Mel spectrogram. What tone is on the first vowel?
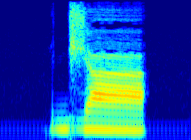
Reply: low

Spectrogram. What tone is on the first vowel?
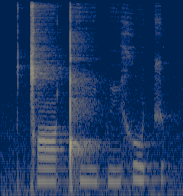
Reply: low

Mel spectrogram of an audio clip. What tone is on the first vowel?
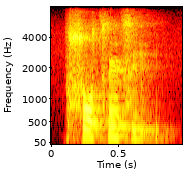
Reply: falling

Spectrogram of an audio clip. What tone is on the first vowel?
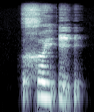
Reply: low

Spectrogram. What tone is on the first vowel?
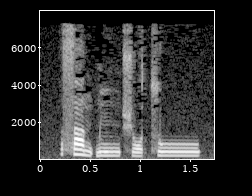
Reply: falling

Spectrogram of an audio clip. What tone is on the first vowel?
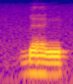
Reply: low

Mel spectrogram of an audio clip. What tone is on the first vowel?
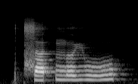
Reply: rising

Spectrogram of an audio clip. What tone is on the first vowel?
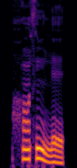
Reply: high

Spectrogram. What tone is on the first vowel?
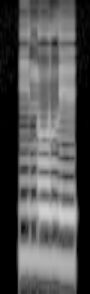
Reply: high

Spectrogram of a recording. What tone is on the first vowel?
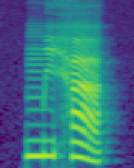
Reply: high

